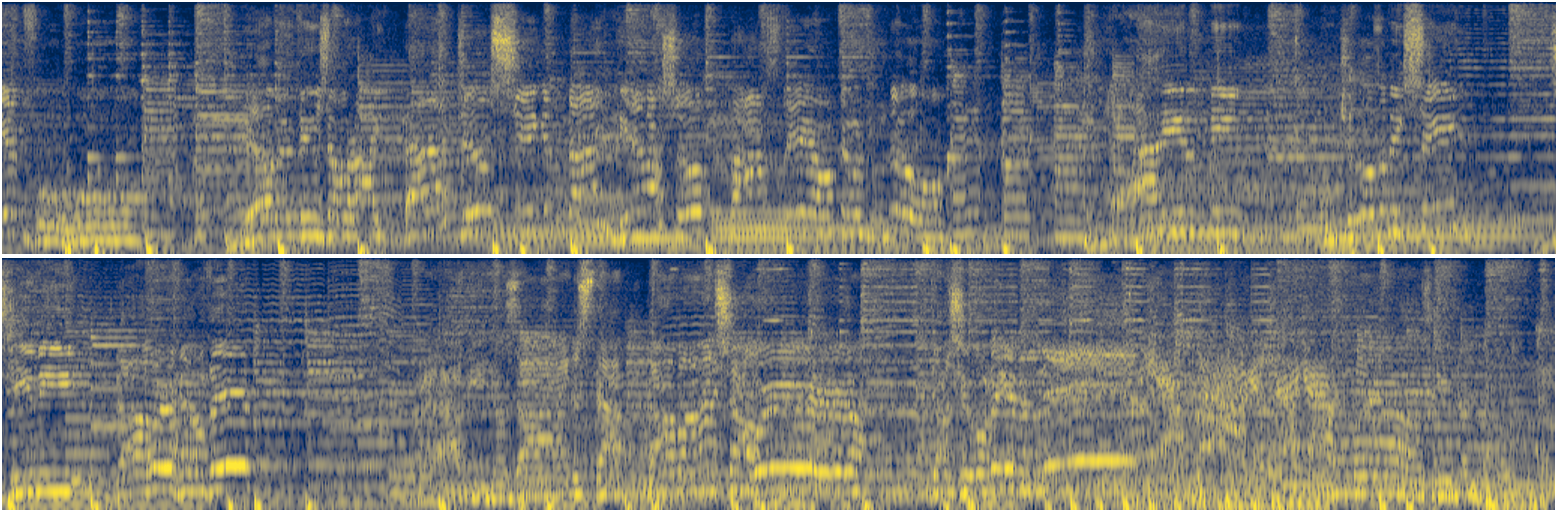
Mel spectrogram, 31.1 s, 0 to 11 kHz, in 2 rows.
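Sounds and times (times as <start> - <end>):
country band playing: 0.0 - 31.0
steady drum beat: 0.0 - 31.0
twangy electric guitars: 0.0 - 31.0
fiddle: 10.2 - 31.0.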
